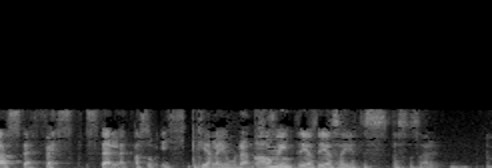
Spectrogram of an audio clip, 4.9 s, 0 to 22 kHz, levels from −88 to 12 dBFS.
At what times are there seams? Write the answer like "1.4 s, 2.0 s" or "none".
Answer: 1.8 s, 3.1 s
